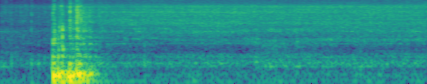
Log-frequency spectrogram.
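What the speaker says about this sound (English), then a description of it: "I'm going to fry the onions next." Onions tipped into hot oil in a WMF Lono multi-cooker give a sudden loud hiss lasting about half a second, then settle into a steady, softer sizzle that continues to the end.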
